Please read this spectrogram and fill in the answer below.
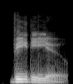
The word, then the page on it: VDU: American English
